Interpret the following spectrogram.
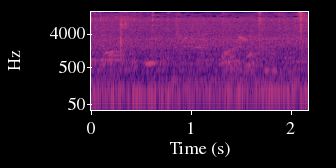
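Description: Indistinct chatter of several tourists' voices over a steady low rumble.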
